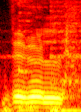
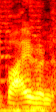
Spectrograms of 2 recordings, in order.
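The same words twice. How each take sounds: First: The name is said with an Indian pronunciation. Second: The name is said with an English pronunciation. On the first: This is the original form of the name. "originally uh, it was Viral Shah" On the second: This is the form that sounds better to the speaker. "English accent में Viral viral हो जाता है"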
